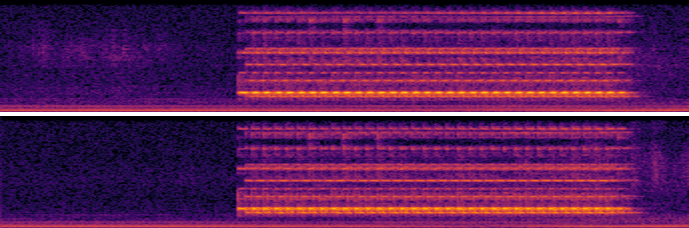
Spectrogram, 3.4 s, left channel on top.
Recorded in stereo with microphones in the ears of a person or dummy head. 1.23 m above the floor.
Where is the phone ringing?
30° right (ahead or behind), 0.7 m.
